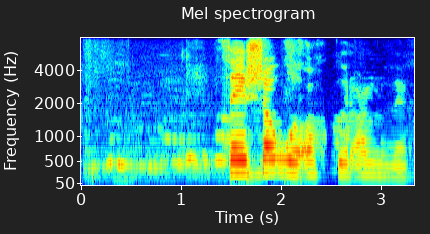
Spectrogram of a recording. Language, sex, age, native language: Icelandic, female, 8, Icelandic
